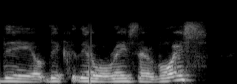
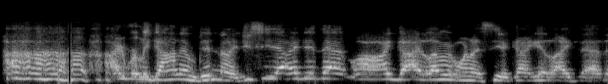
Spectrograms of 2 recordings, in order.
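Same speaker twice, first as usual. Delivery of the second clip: diabolical laughter; 8 semitones higher than usual. Retold or imitated. Older FDA inspector gloating outside after rattling a manager, diabolical laughter. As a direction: cackle like a cartoon villain savoring his win. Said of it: "he starts laughing diabolical".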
